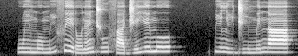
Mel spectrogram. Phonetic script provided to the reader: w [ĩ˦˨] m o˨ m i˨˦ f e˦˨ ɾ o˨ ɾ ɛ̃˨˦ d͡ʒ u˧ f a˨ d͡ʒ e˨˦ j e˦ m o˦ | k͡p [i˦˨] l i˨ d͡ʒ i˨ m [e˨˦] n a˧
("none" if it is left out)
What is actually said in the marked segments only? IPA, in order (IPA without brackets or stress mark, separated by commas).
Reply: ĩ˨, i˧, e˨˦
